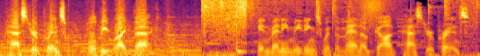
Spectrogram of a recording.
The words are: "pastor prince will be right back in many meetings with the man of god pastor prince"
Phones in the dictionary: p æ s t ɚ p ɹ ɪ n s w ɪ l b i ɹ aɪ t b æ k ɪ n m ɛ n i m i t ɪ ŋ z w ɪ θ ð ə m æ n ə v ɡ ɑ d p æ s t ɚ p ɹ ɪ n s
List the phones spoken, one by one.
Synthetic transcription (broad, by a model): p æ s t ɚ p ɹ ɪ n s w ɪ l b i ɹ aɪ t b æ k ɪ n m ɛ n i m i t ɪ ŋ z w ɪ ð ə m æ n ə v ɡ ɑ d p æ s t ɚ p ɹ ɪ n s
